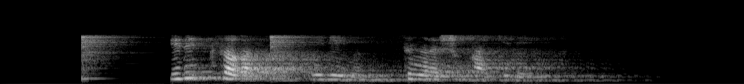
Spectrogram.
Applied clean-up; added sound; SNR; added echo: none; Hi-hat; 13 dB; reverberation time 2.6 s.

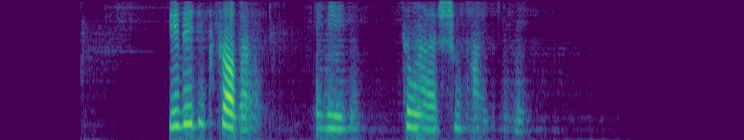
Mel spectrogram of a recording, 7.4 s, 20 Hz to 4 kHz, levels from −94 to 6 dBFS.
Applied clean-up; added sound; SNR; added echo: neural separator model SepFormer WHAMR!.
